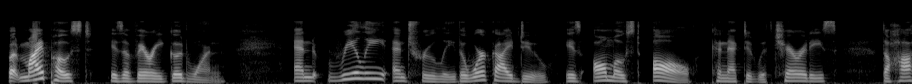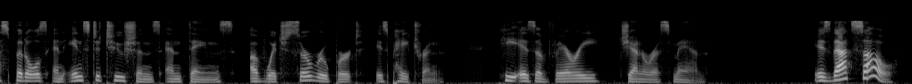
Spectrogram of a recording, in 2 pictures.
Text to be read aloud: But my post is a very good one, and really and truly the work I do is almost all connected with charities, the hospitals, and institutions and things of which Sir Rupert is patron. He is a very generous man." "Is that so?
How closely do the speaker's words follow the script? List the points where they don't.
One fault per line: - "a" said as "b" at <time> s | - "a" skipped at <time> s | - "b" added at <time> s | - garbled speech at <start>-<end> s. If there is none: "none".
none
